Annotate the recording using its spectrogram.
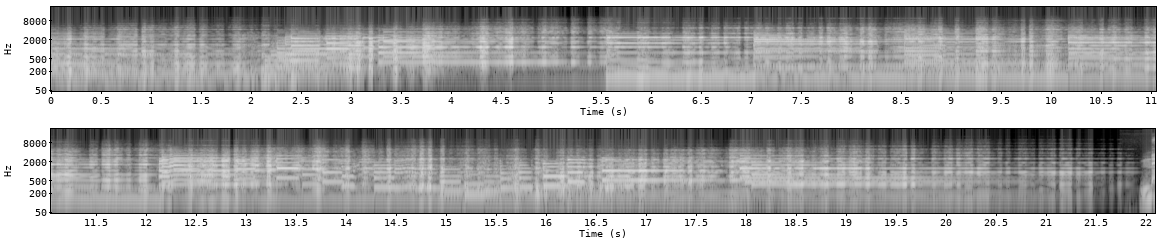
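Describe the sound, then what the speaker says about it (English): Axe-Fx III guitar preset with granular delay, mega tap delay, crystal echoes and big reverb, heard as sustained, heavily effected distorted chords swelling with shimmering repeats and wash, loud and continuous throughout. "We've got a mega tap delay and the crystal echoes and a big reverb"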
